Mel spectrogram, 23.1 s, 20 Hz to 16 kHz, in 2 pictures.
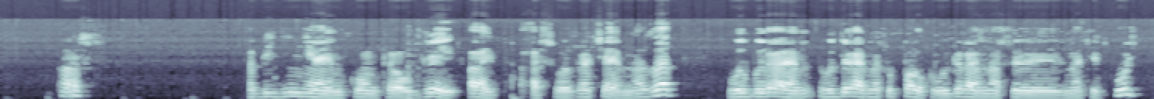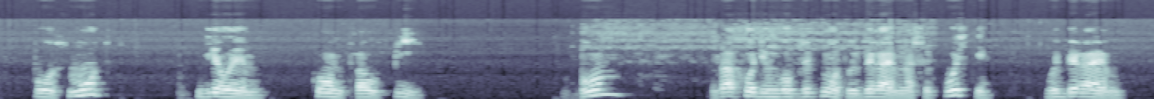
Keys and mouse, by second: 0.2 click, 2.4 click, 4.2 ctrl+j, 5.3 alt+h, 7.3 click, 8.3 shift+middle click, 10.9-11.9 drag, 12.8 click, 15.1 ctrl+p, 18.9 click, 20.4 click, 21.9 click.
